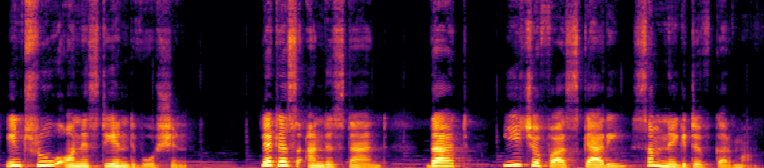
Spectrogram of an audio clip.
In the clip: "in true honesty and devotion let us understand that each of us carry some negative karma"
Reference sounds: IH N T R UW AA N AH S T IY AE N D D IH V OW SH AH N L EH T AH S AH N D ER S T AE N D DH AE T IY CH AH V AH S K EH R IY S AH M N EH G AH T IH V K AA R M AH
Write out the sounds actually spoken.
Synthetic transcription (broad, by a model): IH N T R UW AA N AH S T IY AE N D D IH V OW SH AH N L EH T AH S AH N D ER S T AE N D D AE T IY CH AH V AH S K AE R IY S AH M N EH G AH T IH V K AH R M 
